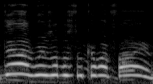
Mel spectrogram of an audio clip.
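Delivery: high-pitched protest to Dad, retold. Retells own protest to dad.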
